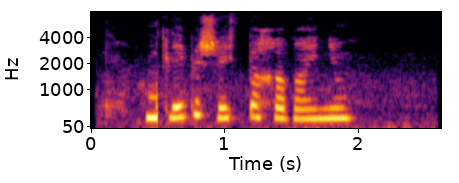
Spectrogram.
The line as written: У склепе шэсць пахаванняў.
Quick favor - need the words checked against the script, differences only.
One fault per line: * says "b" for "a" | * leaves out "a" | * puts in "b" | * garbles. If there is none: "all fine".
all fine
